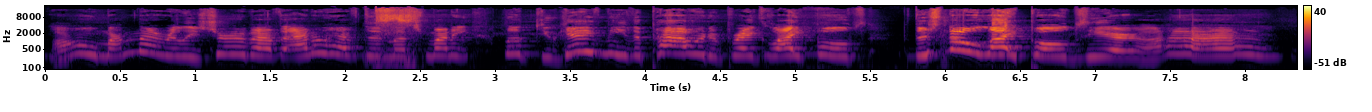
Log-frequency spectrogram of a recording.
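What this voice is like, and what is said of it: Kermit-like, confused imitated voice. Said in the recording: “It's just Kermit, but more confused. That's how I do that voice.”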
